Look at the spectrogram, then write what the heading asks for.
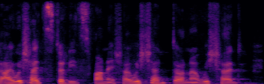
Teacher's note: that wish I'd really is tricky to pick up when you're listening because it's so squashed together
